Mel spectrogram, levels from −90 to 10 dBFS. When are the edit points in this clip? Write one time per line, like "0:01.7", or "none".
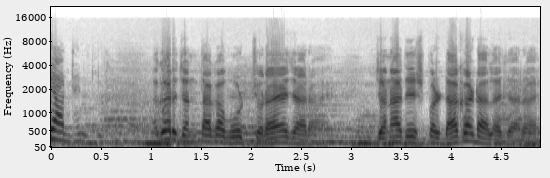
0:01.1

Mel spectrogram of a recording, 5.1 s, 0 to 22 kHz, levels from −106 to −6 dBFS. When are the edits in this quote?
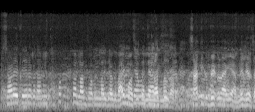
0:03.7

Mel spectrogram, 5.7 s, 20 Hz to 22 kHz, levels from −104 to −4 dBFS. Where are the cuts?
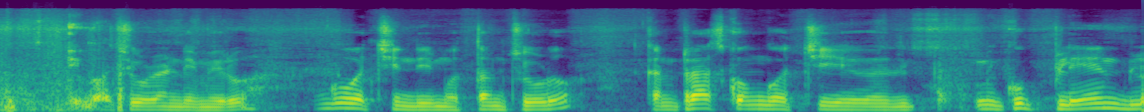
0:01.7

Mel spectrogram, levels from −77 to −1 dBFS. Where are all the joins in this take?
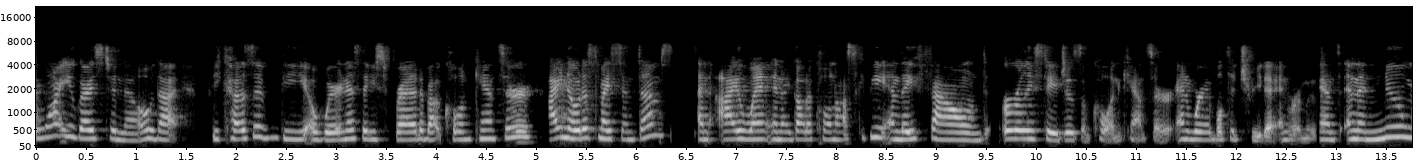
0:05.1
0:12.8

